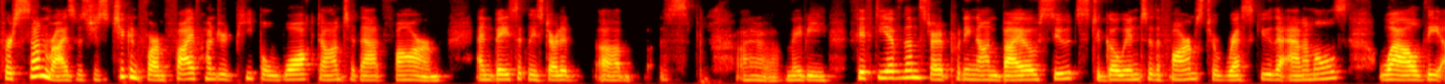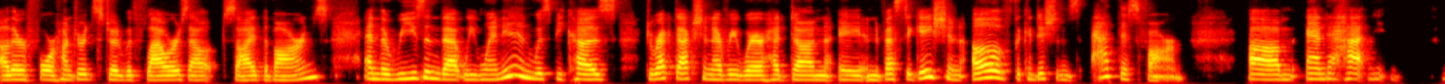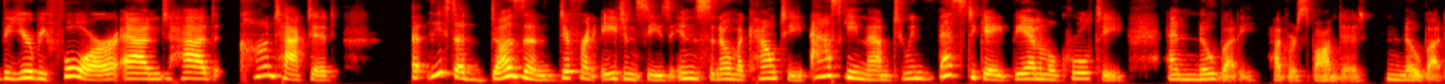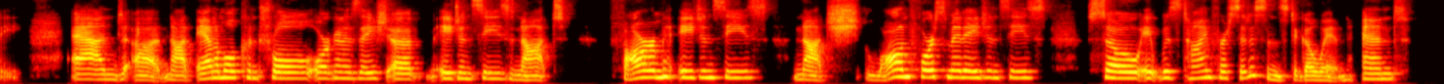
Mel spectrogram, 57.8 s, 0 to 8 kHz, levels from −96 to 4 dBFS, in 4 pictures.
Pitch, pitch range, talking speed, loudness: 190 Hz, 165-230 Hz, 130 wpm, -23 LUFS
